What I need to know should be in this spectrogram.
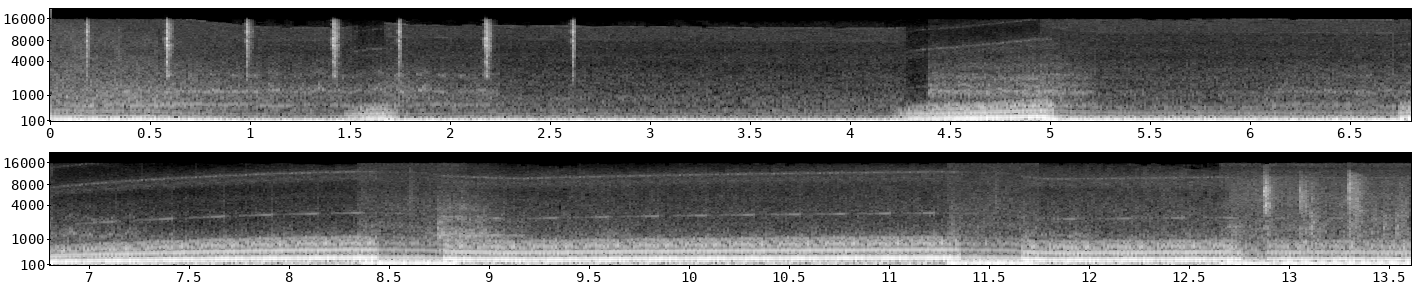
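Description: A car engine idles and then revs up as the car speeds away, shifting gears.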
